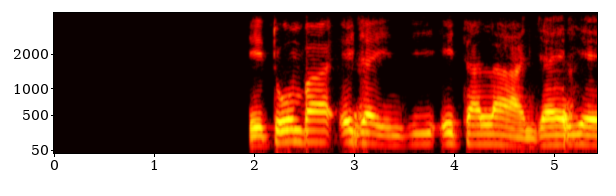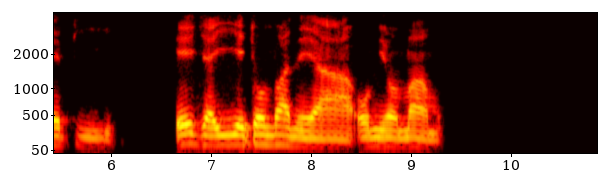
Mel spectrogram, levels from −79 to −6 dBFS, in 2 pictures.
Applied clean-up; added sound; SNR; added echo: neural mask model Resemble Enhance denoiser.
